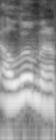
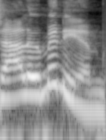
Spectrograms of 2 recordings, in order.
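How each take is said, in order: First: It is said the American way. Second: It is said the British way. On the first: "there's only one way to say that" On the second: "the folks across the pond will, like aluminium"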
